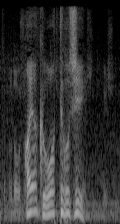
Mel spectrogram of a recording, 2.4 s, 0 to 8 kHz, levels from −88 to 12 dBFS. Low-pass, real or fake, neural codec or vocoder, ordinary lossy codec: 7.2 kHz; real; none; MP3, 64 kbps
